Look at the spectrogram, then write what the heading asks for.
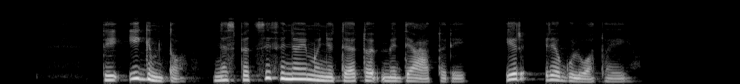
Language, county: Lithuanian, Vilnius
